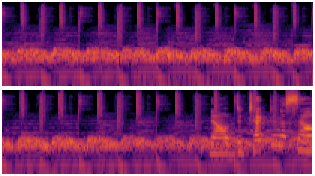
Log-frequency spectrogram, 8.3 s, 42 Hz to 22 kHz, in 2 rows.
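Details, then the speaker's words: Portable home fetal Doppler with gel, probe glided from the pubic bone toward the belly button in a demonstration: rapid, regular whooshing pulses at about 140 a minute over a steady rushing hiss, a normal fetal heartbeat. "I've started listening to it but I'm going to hear it a little bit more"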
